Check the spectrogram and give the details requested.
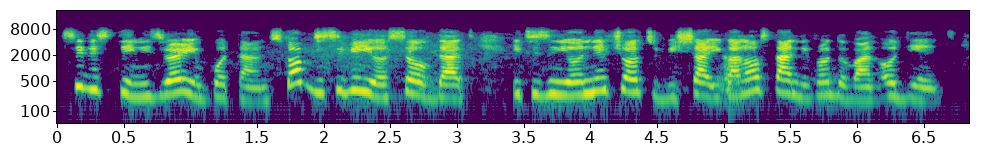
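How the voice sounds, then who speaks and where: Her pitch is fairly high and her intonation lively as she talks a little fast, with a bit of hiss or hum underneath. The Nigerian-accented woman is a public speaking coach in a motivational online talk, repeating points for emphasis, recorded in dull lo-fi online sound.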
